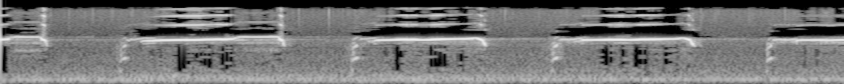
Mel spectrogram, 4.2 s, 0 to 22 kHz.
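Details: Fish delivery at Big Bear Lake, 28 July 2019: the male bald eaglet squees to claim it. Five loud, thin whistles, each starting with a brief upward flick and then holding level, spaced about a second apart.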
